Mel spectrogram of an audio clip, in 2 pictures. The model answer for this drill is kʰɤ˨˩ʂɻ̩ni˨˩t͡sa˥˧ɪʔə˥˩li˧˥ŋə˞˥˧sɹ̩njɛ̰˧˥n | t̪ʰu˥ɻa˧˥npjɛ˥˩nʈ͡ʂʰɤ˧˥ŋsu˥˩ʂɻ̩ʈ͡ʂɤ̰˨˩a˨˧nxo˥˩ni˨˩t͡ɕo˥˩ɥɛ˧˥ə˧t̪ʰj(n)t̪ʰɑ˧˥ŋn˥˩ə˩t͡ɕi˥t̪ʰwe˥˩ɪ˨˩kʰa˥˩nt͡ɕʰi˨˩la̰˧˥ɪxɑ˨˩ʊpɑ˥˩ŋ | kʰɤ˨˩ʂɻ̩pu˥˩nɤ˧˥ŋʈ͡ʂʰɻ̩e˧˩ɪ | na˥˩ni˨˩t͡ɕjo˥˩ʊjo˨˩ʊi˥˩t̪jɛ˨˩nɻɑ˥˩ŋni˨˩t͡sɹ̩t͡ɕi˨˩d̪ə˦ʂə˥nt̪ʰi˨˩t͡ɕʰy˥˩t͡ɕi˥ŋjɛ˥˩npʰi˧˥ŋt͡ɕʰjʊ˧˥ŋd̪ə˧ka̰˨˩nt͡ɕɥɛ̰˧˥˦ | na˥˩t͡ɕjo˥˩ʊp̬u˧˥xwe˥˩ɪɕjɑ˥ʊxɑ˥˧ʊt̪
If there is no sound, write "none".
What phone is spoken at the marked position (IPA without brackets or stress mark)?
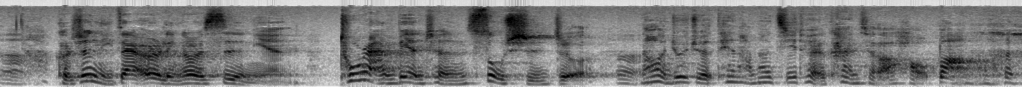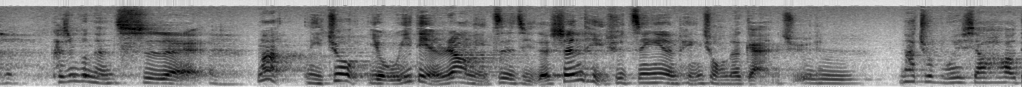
n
